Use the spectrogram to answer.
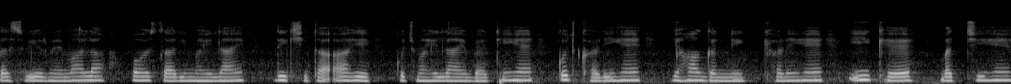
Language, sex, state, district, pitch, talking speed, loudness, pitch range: Hindi, female, Maharashtra, Aurangabad, 180 Hz, 130 wpm, -25 LUFS, 170-190 Hz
